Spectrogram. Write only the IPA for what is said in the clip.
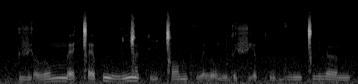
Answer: vʲ ɔ̰˨ l o˦ mː ɛ̰˦ ǀ ɛ̰˦ p ŋ uː˨˦ ŋ͡ǀ ʏ˦ k ḭ˦˨ ǀ ɔ˧ m xʷ ɛ̰˨ l o̰˨ m ɡ ʏ˧ fʲ ɛ̰˨˦ kʷʼ ḭ˧ ɡ uː˧ ŋ ǀ i˦ l œ˧ ŋ

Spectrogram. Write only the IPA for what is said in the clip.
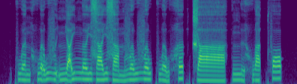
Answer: k w ə˨˩ n h w ə̰˧˥ w v ɨ̰˧˨ ɲ a̰˧˥ j ŋ əː˧ j z a˨˦ j z a˨˩ m v ə˨˦ w v ə˧ w k w ə˧˩ w h əː˦˥ k̚ t͡ɕ aː˨˩ | ŋ ɨ˧˩ h w a˨˩ t̚ f ɔ˦˥ k̚

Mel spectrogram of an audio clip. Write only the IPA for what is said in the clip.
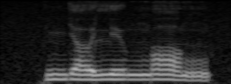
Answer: nʲ ɒ ʊ̯ lʲ u ŋ ɒ ŋ

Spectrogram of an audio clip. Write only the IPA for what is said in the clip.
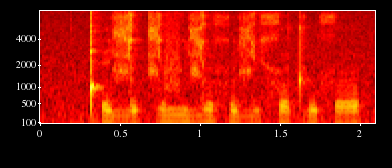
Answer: ǃʰ e ʑ ə t͡ɕ ɪ v i ʑ ʏ x ʏ ʑ i x ə t ə̤ ŋ x ə

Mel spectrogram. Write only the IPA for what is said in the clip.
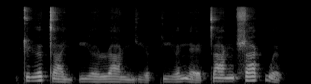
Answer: ʈ ɨ˧˥ ə̯ t̪ a˨˩ j ʔ i˨˩ ə̯ ɹ a˨˩ ŋ j i˨˩˨ ə̯ k i˨˩˦ ə̯ n ɛ˨˩˨ t̪ a˧ ŋ ʂ a˦˥ k̚ w ə˨˩ k̚

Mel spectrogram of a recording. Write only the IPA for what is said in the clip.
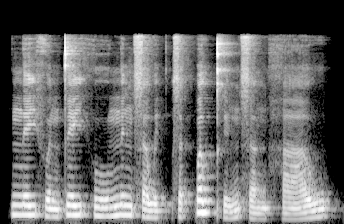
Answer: n̪ e˥ j f ɵ˧ n t̪ e˥ j h uː˨˧ n̪ ɪ˧ ŋ s ɐ˨ w ɪ˧ k̚ t͡s ɐ˨ k̚ p ɐ˥ w kʰ ɪ˨˥ ŋ s ɐ˨ ŋ h aː˨˥ w

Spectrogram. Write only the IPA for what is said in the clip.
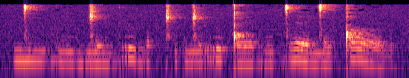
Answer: ŋ͡ǀ iː v ɡ uː ɡ ŋ͡ǁ e l i ɡ r ɯ b w ʌ p ǁʰ ɯ p ŋ͡ǁ ɯ r u ǃ ɛː b uː ɡ͡ǀ ɛː ŋ͡ǀ ɛ v ǃ ʌː v

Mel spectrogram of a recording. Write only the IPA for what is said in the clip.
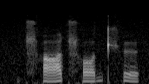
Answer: ʈ͡ʂʰ ɑ ʈ͡ʂʰ ɔ d t͡ʃʰ ʏ

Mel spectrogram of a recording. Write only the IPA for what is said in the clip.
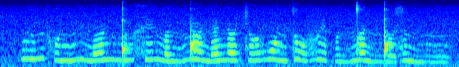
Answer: ɦ ʉ˦˥ n f ɵ˧ ɲ ŋ y˥˧ n ʕ y˦˥ ŋ͡ǃ ʉ˦˥ x e˦˥ ŋ œ˧ ɲ ŋ͡ǃ œ˥˧ n ɛ˦˥ n œ˦˥ c ɵ˦˥ v ɔ˥˧ ɲ t o˥˧ v e˥˧ ɓ ɵ˧ ɲ ŋ͡ǀ œ˥˧ n ŋ͡ǃ ɵ˧ z ɵ˥˧ ɲ ŋ ʉ˧

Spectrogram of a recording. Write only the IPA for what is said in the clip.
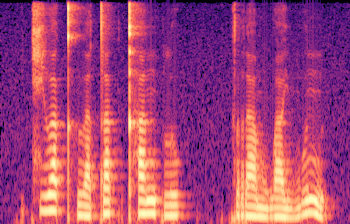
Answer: t͡ɕ ɯ˥˩ a̯ kʰ ɯ˧ a̯ t a˥˩ k̚ tʰ a˥˩ n p l u˦˥ k̚ | k r a˧ m w a˧ j m u˥˩ n

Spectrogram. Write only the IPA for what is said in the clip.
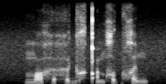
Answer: m ɔ h ɵ h ɵ ɡʲ ɔ xʷ qʼ ɵ m χ ɔ kʷ χ i m

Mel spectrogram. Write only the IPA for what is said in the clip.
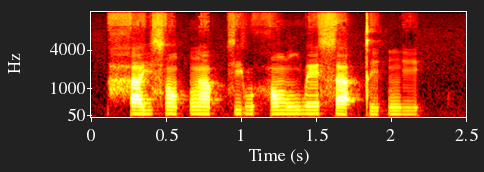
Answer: h a˨˩ j s ɔ̃˨ k̚ ŋ ã˨ p̚ s j u˧ h ɔ̃˦ m ŋ w e˦ s a˨ ʔ t̪ i˨ ʔ ŋ i˨ t̚

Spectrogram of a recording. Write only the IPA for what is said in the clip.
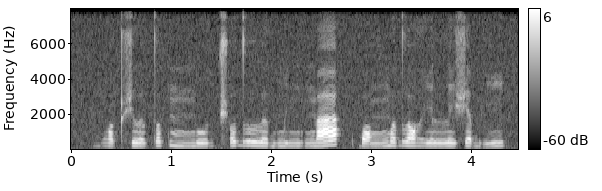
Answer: bʱ ɔ t ʃ ɯ l t ɔ t mː u d t͡ʃʼ o d lː ɯ d ŋ͡m i ŋ u ŋ͡m a | ɓ ɔ ŋ ŋ͡m ɤ d l ɔ ɦ i lː i ʃ ɛ bʱ i

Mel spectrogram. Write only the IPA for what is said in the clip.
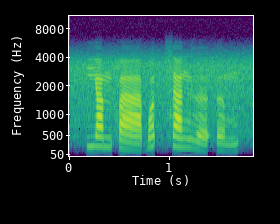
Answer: j a˧ m f aː˨˩ ɓ ɔ˦˥ t̚ s a˧ n ɣ əː˨˩˨ ʔ ə˨˩˨ m

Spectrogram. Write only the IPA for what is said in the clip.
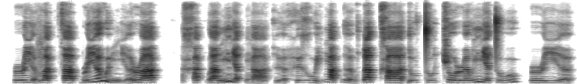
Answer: ɹ i˨˩˨ ə̯ v a˨˩ k̚ s aː˨˩ p̚ ɹ i˧˥ ə̯ w ɨ˨˩ ŋ i˨˩˦ ə̯ ɹ a˦˥ k̚ | x a˨˩ k̚ l a˨˩˦ n ɲ a˨˩ t̚ ŋ aː˨˩˨ k ɨ˨˩˨ ə̯ h ɨ˧ ɣ u˨˩˦ j ŋ a˦˥ k̚ ɣ ə˨˩˦ w ɗ a˦˥ t̚ x aː˧ ɗ u˧ t̪ u˧˥ c o˧ ɹ ə˧˥ w ɲ ɛ˧˥ t̪ u˧˥ | ɹ i˨˩ ə̯

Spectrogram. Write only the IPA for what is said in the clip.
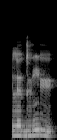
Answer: l ø ɡ ʉ ŋ y

